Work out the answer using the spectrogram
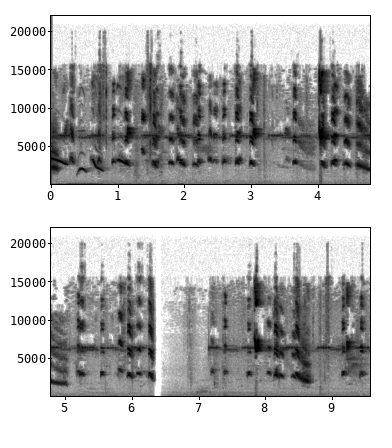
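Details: Green-winged saltator song for warming up a cold bird before tournaments: slurred whistled phrases rising and falling, over dense high chirping and a steady thin high tone, with a brief pause near the end.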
